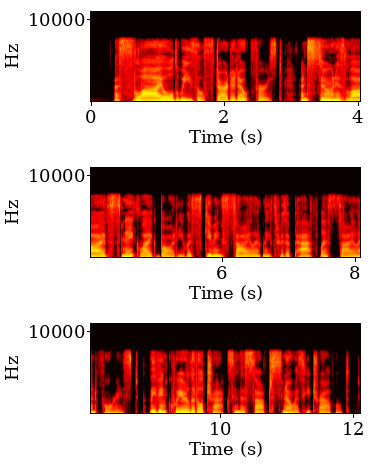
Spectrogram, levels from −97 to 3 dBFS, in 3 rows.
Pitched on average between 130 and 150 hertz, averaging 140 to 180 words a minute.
No: high, 190 Hz; average, 165 wpm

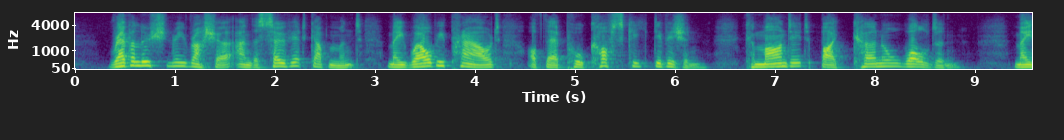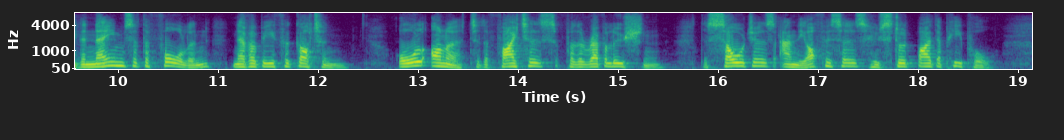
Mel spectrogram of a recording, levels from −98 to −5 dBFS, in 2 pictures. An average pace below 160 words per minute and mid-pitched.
Yes: average, 140 wpm; medium, 155 Hz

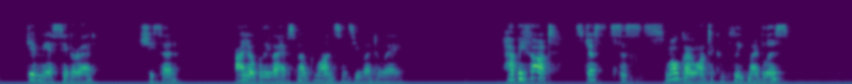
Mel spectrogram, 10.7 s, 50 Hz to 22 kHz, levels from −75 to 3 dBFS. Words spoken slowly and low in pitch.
No: average, 170 wpm; very low, 95 Hz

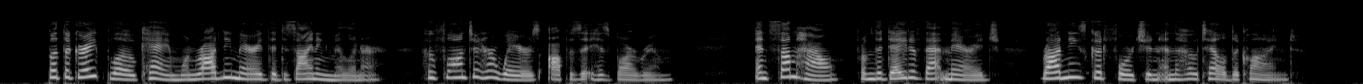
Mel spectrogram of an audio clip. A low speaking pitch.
No: high, 235 Hz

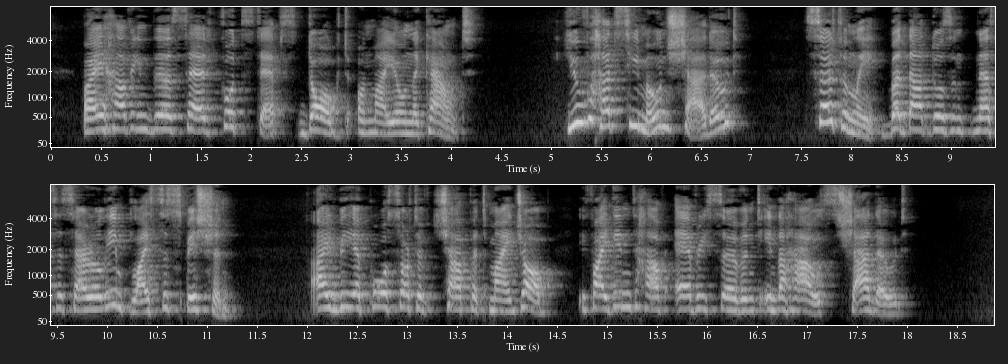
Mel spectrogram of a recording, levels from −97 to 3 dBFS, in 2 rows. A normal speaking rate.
No: slow, 130 wpm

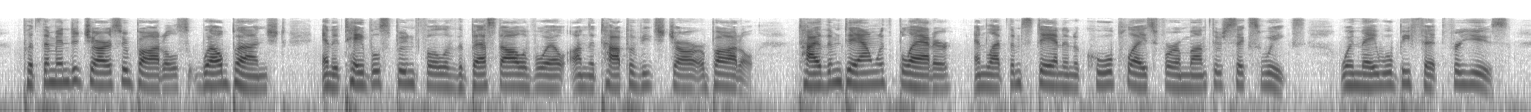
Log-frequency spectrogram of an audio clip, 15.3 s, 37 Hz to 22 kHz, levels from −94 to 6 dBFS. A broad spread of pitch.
No: average, 2.9 semitones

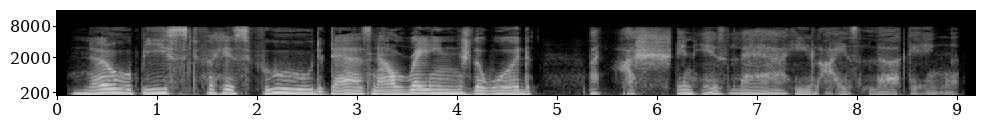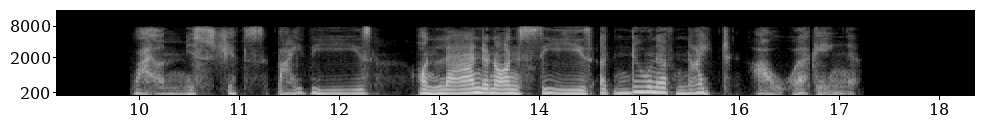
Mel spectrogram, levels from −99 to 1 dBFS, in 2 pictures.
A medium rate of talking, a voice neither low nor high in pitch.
No: slow, 110 wpm; medium, 155 Hz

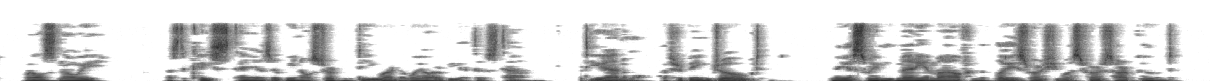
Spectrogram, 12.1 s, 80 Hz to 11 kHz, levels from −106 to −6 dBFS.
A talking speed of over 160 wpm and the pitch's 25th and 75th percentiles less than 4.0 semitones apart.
Yes: average, 180 wpm; narrow, 2.6 semitones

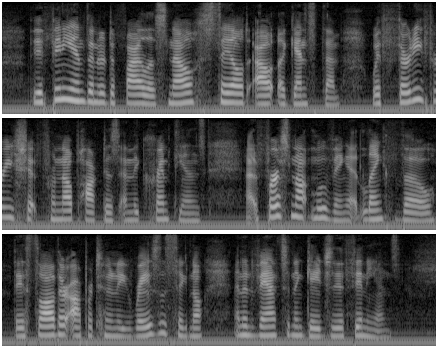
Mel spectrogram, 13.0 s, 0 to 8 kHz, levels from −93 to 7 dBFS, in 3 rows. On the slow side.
No: average, 175 wpm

